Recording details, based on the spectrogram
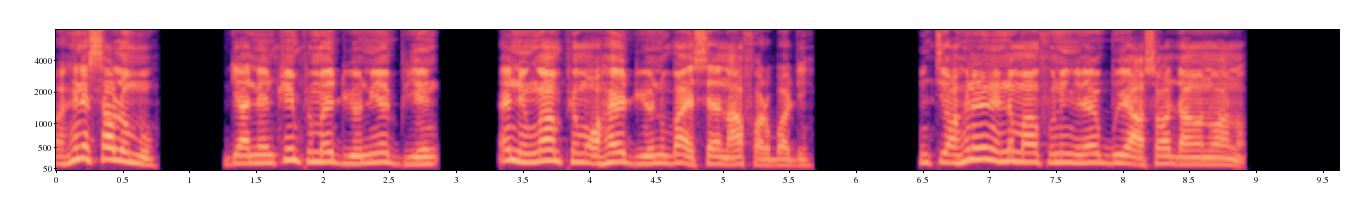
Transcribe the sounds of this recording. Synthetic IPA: ɔ˨ɦɪ˦nɪ̃˦sa˦lo˨mõ˨ | dɪ˨a˨nɪ̃˨ɲ˨t͡ɕᶣɪ̃˦m˦pʰɪ̃˦mæ˦dɥo˨nũ˦æ˦bi˨e˦n | ɛ˦nɪ̃˨ŋʷ˦ã˦m˦pʰɪ̃˦mɔ˨ɦa˦dɥo˨nũ˦ba˦ɪ˨sɛ˦˨nã˨a˦fɔ˨ɾɪ˨bɔ˦dɪ˦ | n̩˨tʰi˨ɔ˨ɦɪ˦nɪ̃˦ɪ̃˦nɪ̃˨nɪ̃˦mã˦fʊ˦nʊ̃˦ɲĩ˨nã˦bu˦a˨a˨sɔ˦dã˦n˦nʊ̃˦a˦nʊ̰̃˨

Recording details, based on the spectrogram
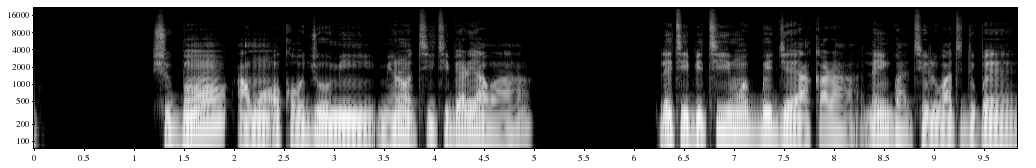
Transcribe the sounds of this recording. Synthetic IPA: ʃu˨ɡ͡bɔ̃˨˦a˦˨w̃ɔ̃˧ɔ˧kɔ˨o˧d͡ʒu˦o˧mĩ˧mĩ˨˦ɾ̃ã˦˨tʰi˨˧ti˦bɛ˦ɾi˦a˦˨wa˨˦ | le˦ti˧bi˧tʰi˦w̃ɔ̃˦ɡ͡be˦d͡ʒɛ˧a˨ka˨ɾa˨lɛ̃˨˦ĩ˦˨ɡ͡ba˨ti˧˦o˧lu˦wa˦ti˧du˦k͡pɛ˦

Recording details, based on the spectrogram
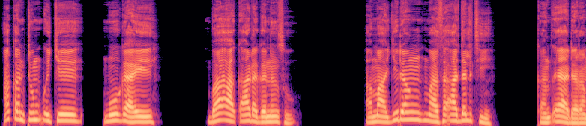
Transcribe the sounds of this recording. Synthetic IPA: ʔa˦kɐ˨ntʊ˦mɓʊ˨kʲeː˦ | moː˦ɡaː˨jeː˦ | baː˦ʔa˨kʼaː˦ɽa˨ɡɐ˦nɪ˦nsu˨ʔ | ʔa˨mːaː˦ɡʲɪ˦dɐ˦mːaː˨s̬uː˦ʔaː˦dɐ˦lt͡ʃiː˨ | kɐ˨nsʼɐ˦jaː˨dɐ˦ɾɐ˦m

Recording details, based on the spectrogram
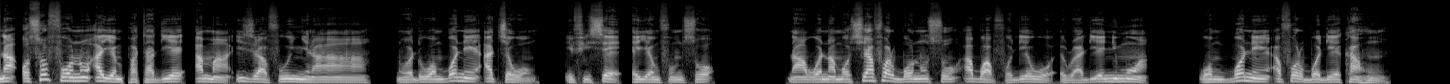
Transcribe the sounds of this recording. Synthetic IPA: nã˨ʔɔ˨sɔ˦fʊ˨˦ɔ˦nʊ̃˦ʔa˦jɛ˨m̩˨pʰa˨tʰa˨dɪ˦ɛ˦a˦mã˨ʔi˦s̬ɾaː˨fʊ˦ɔ˦ɲĩ˨nãː˦ | nã˨wɔ˨dɪ˨wɔ̃˨mbɔ˦nɪ̃˦ʔa˦t͡ɕʰɛ˨wɔ̃˨m | e˨fi˨sɛ˦æ˨jɛ̃˨m˨fʊ̃˨msʊ˦ɔ˦ | nã˨wɔ˨nã˨mɔ˨ɕɪ˦a˦fɔ˦ɾɪ˨bɔ˦nʊ̃˦sʊ˦a˦bɔ˨a˨fɔ˨dɪ˦ɛ˦wɔ˨ʔæ˨wu˨a˨dɪ˦ɛ˦nĩ˦mʊ̃˦a̰˨ | wɔ̃˨m˨bɔ˦nɪ̃˦a̰˨fɔ˦ɾɪ˨bɔ˦dɪ˦ɛ˦kʰa˦ɦʊ̃˦

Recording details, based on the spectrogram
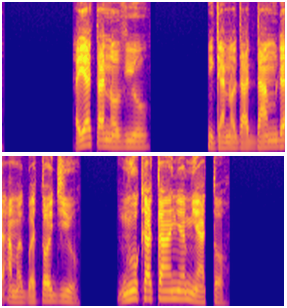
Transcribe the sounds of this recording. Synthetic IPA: ḛ˦ja˦t̪a˦nɔ̃˨vi˦wo˦ | mĩ˨ɡa˨nɔ̃˨d̪a˨d̪ã˨˦mɖɛ˦ʔa̰˨mɛ̃˨ɡ͡bɛ˨t̪ɔ˦d͡ʑi˦o̰˨ | nũ˦wo˦ka˦t̪ã˦ɲɛ̃˦mĩ˨a˨t̪ɔ̰˨

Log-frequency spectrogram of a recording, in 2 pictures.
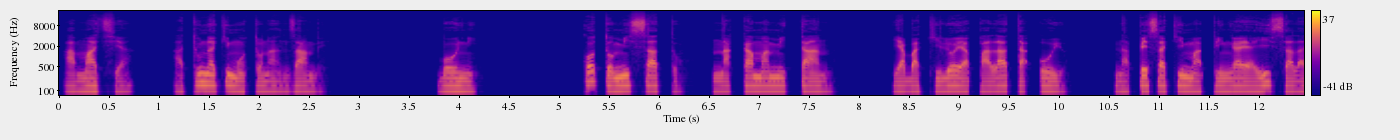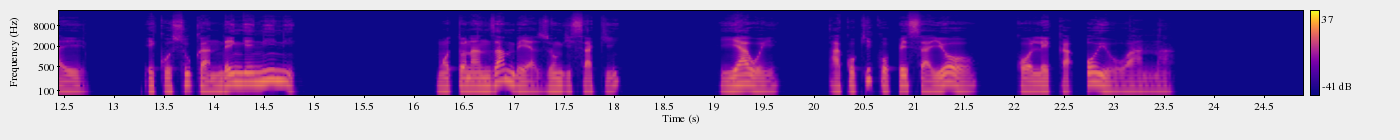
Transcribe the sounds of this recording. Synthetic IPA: a˨ma˦ti˨a˨ | a˨tu˦na˦ki˦mo˨to˨na˨nza˦mbe˨ | bo˦ni˨ | ko˦to˨mi˦sa˦to˨ | na˨ka˦ma˦mi˦ta˦no˨ | ja˨ba˨ki˨lo˦ja˨pa˨la˦ta̰˨o˦jo˨ | na˨pe˦sa˦ki˦ma˨pi˨ŋɡa˦ja˨i˦sa˨la˨e˦li˨ | e˨ko˨su˦ka˨nde˦ŋɡe˦ni˦ni˨ | mo˨to˨na˨nza˦mbe˨a˨zo˦ŋɡi˦sa˦ki˦ | ja˦we˨ | a˨ko˨ki˦ko˨pe˦sa˨jɔ˦ | ko˨le˨ka̰˨o˦jo˨wa˦na˨

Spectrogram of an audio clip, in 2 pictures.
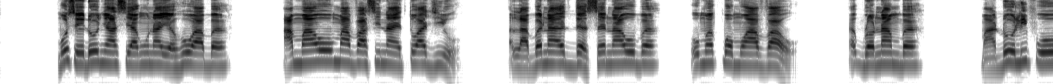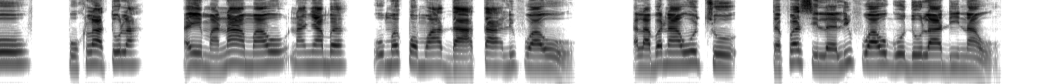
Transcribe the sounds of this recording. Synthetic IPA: mo˦se˨ɖe˦wo˦ɲã˦si˨a˨ŋũ˦nã˦je˨ɦo˦wa˨bɛ˦ | a̰˨mɛ˨a˨wo˦mã˦va˦si˦nã˦ɛ˨t̪ɔ˦a˨d͡ʑi˦o̰˨ | ɛ̰˦la˨bɛ˦nã˦ɛ˦d̪ɛ˦sɛ˦nã˦wo˦bɛ˦ | wo˦mɛ̃˦k͡pɔ˦mɔ̃˦a˨va˦o̰˨ | ɛ̰˦ɡ͡blɔ˨nã˦mbɛ˦ | mã˨ɖo˦li˦ɸo˦wo˦ | ɸo˨xlã˦t̪o˦la˦ | e˦jɛ˦mã˨nã˦˨mã˨wo˦nã˦ɲã˦bɛ˦ | wʔo˦mɛ̃˦k͡pɔ˦mɔ̃˦a˨d̪a˨t̪a˦li˦ɸu˦a˨wo̰˦˨ | ɛ˦la˨bɛ˦nã˦wo˦t͡ʃo˦ | t̪ɛ˨ɸɛ˦si˨lɛ˨li˦ɸu˦a˨wo˦ɡo˦d̪o˦la˦ɖi˦nã˦o̰˨

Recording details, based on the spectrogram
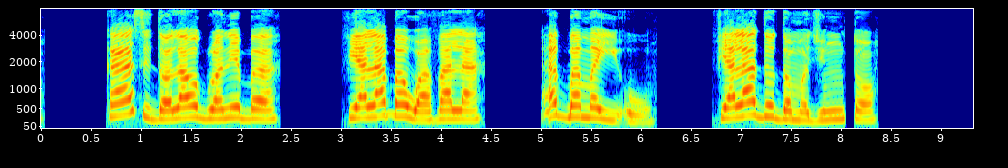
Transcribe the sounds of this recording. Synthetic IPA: kɛ˦ɛ˦si˨d̪ɔ˨la˦wo˦ɡlɔ˨nɛ̃˦bɛ˦ | fi˨a˨la˦bɛ˦wo˨a˨va˦la˦ | ɛ˦ɡ͡bɛ˦mɛ̃˨ji˨ʔo˨ | fi˨a˨la˦d̪o˦d̪ɔ˨mɛ̃˨d͡ʒi˨ŋũ˦t̪ɔ˦

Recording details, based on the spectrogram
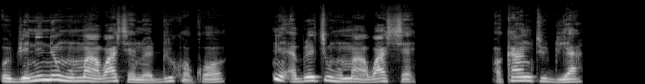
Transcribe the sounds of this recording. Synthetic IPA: o˨d͡ʑɥe˨nĩ˦nɪ̃˦ɦʊ̃˦mã˦˨wa˦ɕɛ˨nʊ̃˨æ˨du˦ɾi˦kʰɔ˨kʰɔː˦ | nɪ̃˨ʔæ˨bɾe˦t͡ɕʰi˦ɦʊ̃˦mã˦˨wɔ˦a˦ɕɛ˨ | ɔ̰˨kʰã˦n̩˦tʰʊ˦du˨a˦

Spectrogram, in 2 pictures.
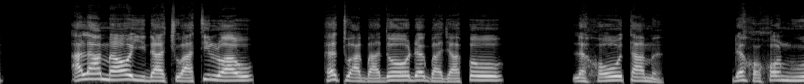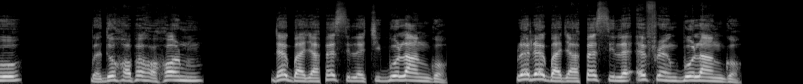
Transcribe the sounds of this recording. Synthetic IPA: a˨lɛ˦a˦mẽ˨a˨wo˦ji˨ɖa˨t͡ʃo˨a˨t̪i˦lɔ˨a˨wo˦ | he˦t̪o˨a˨ɡ͡ba˨d̪ɔ˦wo˦ɖɛ˦ɡ͡ba˨d͡ʒa˨ɸɛ˦wo˦ | lɛ˨xɔ˨wo˦t̪a˦mɛ̰̃˨ | ɖɛ˦xɔ˨xɔ˦nũ˦wo˦ | ɡ͡be˨d̪o˦xɔ˨ɸɛ˦xɔ˨xɔ˦nũ˦ | ɖɛ˦ɡ͡ba˨d͡ʒa˨ɸɛ˦si˨lɛ˨t͡ɕi˨ɡ͡bo˦la˦ŋ̩˦ɡɔ̰˨ | k͡plɛ˦ɖɛ˦ɡ͡ba˨d͡ʒa˨ɸɛ˦si˨lɛ˨ʔe˦fɾe˦ŋɡ͡bo˦la˦ŋ̩˨ɡɔ̰˨

